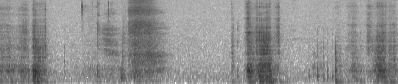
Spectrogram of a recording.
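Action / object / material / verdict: scrape / chalk on a wood-framed chalkboard / chalk / none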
